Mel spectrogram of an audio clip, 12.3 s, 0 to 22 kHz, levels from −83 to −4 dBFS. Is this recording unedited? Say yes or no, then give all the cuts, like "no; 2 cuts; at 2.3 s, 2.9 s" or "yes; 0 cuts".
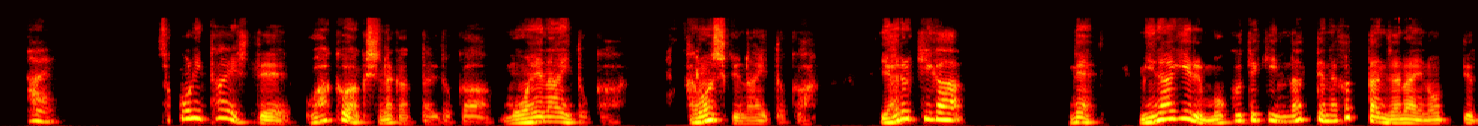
no; 1 cut; at 7.3 s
